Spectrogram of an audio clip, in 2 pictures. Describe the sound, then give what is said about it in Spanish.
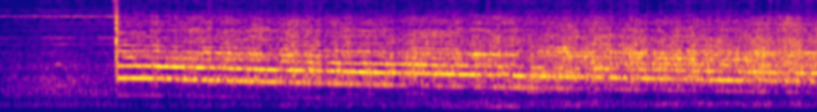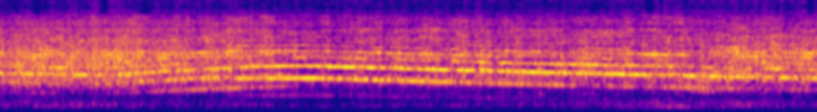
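An alarm siren sounds after an explosion at the acid plant of the company Peñoles in the Comarca Lagunera. It wails loudly and steadily with a rich stack of harmonics, its pitch slowly drifting down and rising again, starting abruptly after a brief low rumble and continuing without any talking. “Estos son los momentos posteriores, ya con la alarma sonando, producto de una explosión en la planta de ácido de la empresa Peñoles en la comarca Lagunera.”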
